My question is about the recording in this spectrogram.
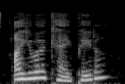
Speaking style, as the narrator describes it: asked timidly

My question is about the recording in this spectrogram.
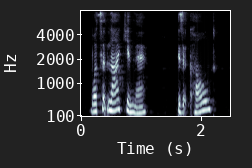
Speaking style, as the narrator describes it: Andrew was shivering just a little, but he laughed

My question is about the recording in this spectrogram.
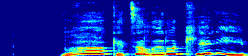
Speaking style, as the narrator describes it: Vanitha cried out with delight

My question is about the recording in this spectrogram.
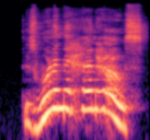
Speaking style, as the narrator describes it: Charlie called out

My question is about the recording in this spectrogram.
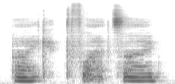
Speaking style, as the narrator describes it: Ponsy whispered

